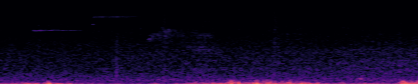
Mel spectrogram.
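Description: Fabric rustles.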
